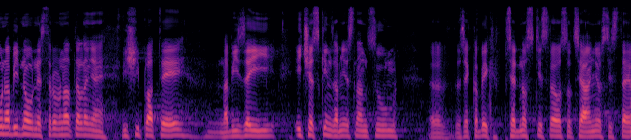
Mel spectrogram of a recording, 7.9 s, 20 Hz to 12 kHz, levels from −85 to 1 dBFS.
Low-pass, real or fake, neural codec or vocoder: 9.9 kHz; real; none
